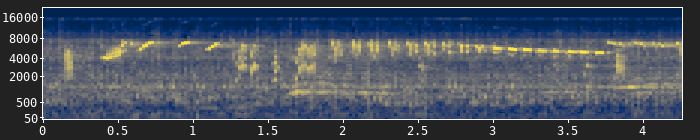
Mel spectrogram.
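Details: Indonesian caged Black-throated laughingthrush with rapid rhythmic high chips running into a long, thin, gently falling whistle, then more short notes.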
